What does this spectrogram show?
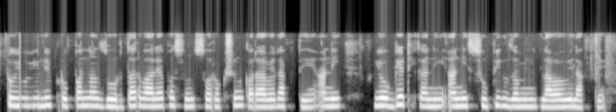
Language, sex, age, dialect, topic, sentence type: Marathi, female, 31-35, Varhadi, agriculture, statement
